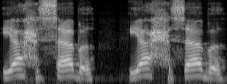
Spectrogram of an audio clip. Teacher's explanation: یا حا زبر یح، سین زبر سا، یح سا، با پیش بو، یحسبو، وقفاً یحسب، یحسب۔ با کی پیش کو ظاہر نہیں کریں گے اسٹاپ کے وقت اور ہا کو نکالیں گے۔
